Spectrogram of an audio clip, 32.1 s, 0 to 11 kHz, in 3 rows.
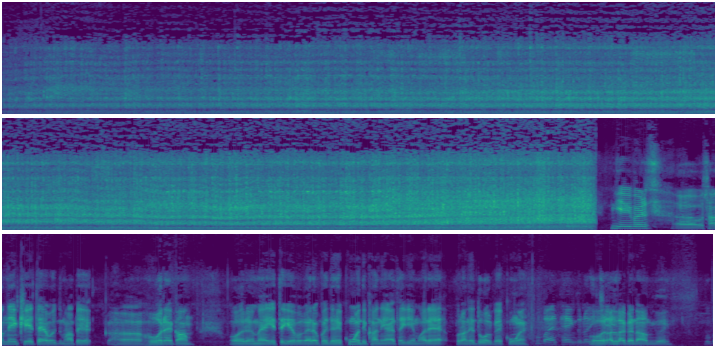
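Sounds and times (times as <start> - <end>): tractor engine running: 0.0 - 19.6
reaper cutting wheat: 0.2 - 19.6.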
